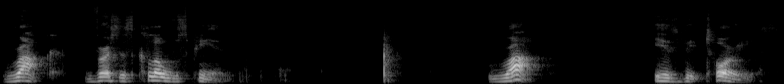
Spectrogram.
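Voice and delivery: low, drawn-out announcer call; slow low ringside call; fight announcer. Acted. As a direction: announce it like a ring match. Announcing the battle.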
